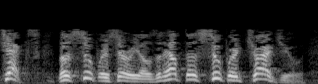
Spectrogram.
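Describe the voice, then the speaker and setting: Animated American vintage radio announcer man. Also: high-pitched, moderate pace, breathy edge. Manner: showman's hard-sell delivery aimed at kids. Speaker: announcer, narrator and ad pitchman. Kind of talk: 1950s radio announcing, scripted. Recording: dull, noisy 1950s radio recording.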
